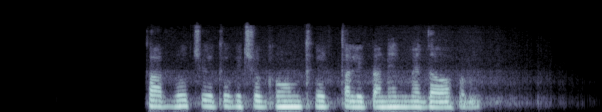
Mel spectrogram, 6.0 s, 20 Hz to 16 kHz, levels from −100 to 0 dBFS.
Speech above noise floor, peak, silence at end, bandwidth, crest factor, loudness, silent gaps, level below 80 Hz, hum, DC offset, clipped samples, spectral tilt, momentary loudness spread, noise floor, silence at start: 43 dB; -6 dBFS; 1.25 s; 7.4 kHz; 16 dB; -22 LUFS; none; -62 dBFS; none; under 0.1%; under 0.1%; -9 dB/octave; 10 LU; -64 dBFS; 1.5 s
